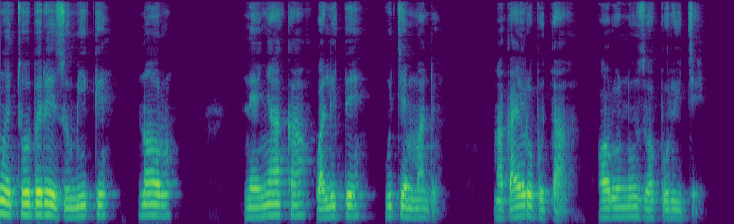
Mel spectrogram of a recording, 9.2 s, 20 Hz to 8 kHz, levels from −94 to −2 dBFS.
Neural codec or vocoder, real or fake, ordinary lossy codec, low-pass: none; real; none; none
